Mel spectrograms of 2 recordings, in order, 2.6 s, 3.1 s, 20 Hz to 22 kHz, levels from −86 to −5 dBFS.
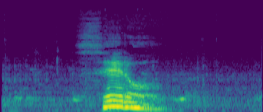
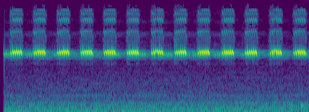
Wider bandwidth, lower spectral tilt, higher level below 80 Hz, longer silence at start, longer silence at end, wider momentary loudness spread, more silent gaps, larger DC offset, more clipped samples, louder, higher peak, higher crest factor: second, 7.2 kHz vs 17 kHz; first, -9.5 dB/octave vs 0 dB/octave; about the same, -52 dBFS vs -50 dBFS; first, 0.75 s vs 0.05 s; first, 0.8 s vs 0 s; first, 25 LU vs 2 LU; neither; neither; neither; about the same, -16 LUFS vs -14 LUFS; first, -2 dBFS vs -6 dBFS; first, 18 dB vs 12 dB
